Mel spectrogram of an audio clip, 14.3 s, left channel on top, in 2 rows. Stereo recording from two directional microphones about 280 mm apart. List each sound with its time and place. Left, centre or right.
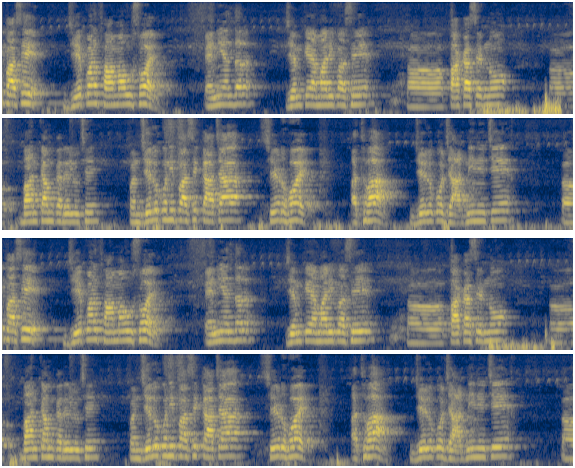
0.0 s speech: centre
7.3 s speech: centre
